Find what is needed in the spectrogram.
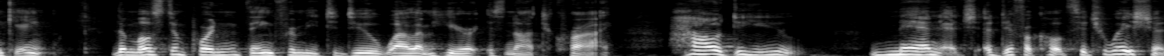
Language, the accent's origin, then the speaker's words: English; the South, United States; We're from the South.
